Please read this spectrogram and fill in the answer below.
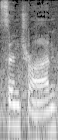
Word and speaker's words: Central: changai and it's called Centron to tie people if you hear Centron it actually is Central department store it's the high-end stores but they don't pronounce the L they pronounce it as an n and Tron you might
